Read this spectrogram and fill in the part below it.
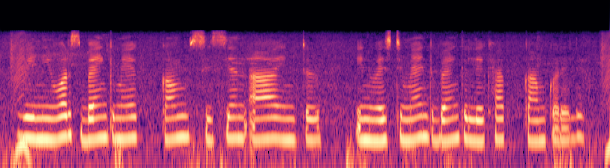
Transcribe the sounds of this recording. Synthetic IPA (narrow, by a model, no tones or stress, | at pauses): juniʋəɾsbɛ̃ŋkme | kəmsisijənaiɾ | inwesʈimeɳʈbɛ̃ŋklekʰa | kamkə̰ɾele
